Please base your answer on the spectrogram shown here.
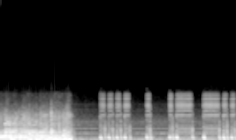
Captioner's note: Zumbidos, Cliques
